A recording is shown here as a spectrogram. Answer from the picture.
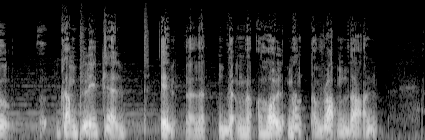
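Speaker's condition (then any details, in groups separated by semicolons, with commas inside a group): Spastic paraplegia with essential tremor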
